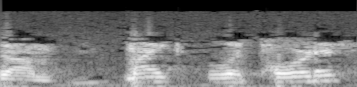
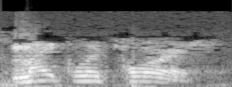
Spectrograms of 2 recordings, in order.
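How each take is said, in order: First: Latortis said slow and drawn out; wrong name. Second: Mike Latortis with the stress on Mike; corrected name. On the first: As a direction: say Latortis slowly, stressing the middle. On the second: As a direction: say Mike Latortis slowly and clearly. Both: Shown as a demonstration. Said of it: "No, not Latortis".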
